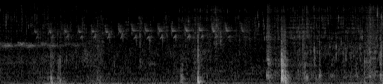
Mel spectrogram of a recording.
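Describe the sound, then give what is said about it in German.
Water pours, trickles and splashes as someone washes outdoors in sunshine, a faint running flow with a few sharper splashes standing out. “Ich stehe im Sonnenlicht und wasche.”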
